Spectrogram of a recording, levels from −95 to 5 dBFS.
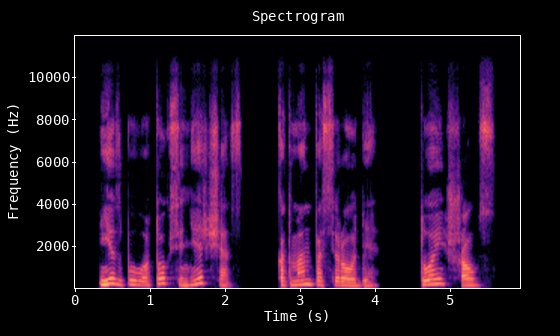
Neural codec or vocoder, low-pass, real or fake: vocoder, 24 kHz, 100 mel bands, Vocos; 10.8 kHz; fake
